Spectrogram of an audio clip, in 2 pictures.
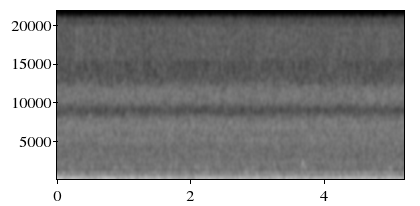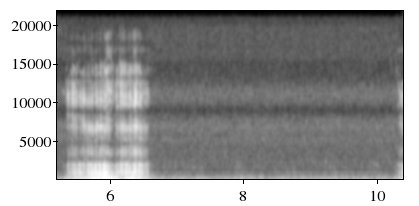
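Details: Dog snoring: a single loud, rough snoring breath rises out of quiet room noise, then fades.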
